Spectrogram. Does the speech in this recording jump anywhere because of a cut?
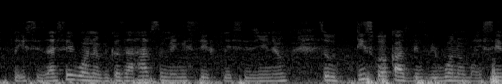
yes; 1 cut; at 3.2 s

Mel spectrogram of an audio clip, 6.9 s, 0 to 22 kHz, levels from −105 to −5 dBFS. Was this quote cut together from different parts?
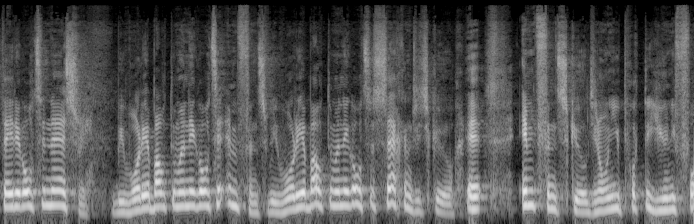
no; 0 cuts

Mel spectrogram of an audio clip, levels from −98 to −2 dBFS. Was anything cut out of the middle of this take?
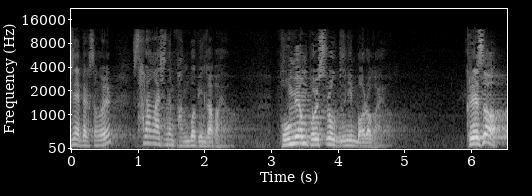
yes; 1 cut; at 3.0 s

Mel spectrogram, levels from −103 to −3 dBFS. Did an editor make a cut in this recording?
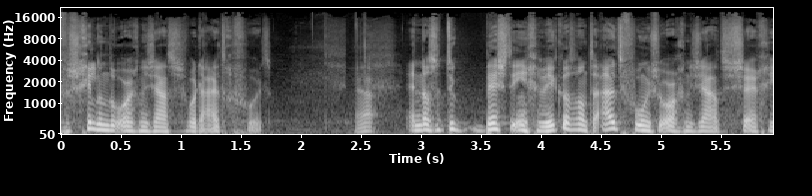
yes; 1 cut; at 2.4 s

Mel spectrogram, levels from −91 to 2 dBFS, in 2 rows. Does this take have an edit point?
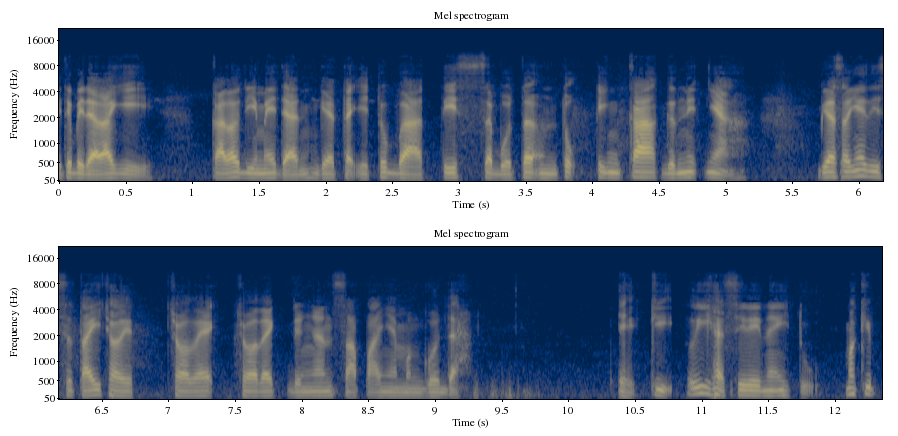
yes; 1 cut; at 10.8 s

